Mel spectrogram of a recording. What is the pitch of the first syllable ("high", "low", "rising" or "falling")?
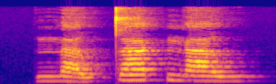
low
